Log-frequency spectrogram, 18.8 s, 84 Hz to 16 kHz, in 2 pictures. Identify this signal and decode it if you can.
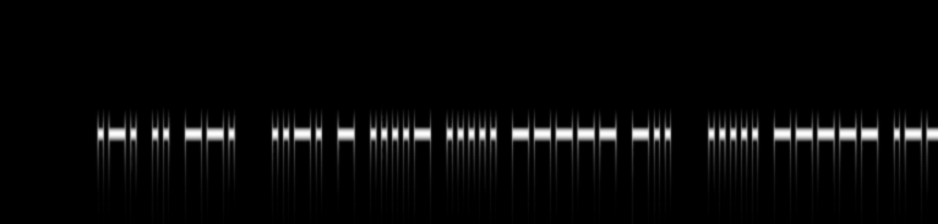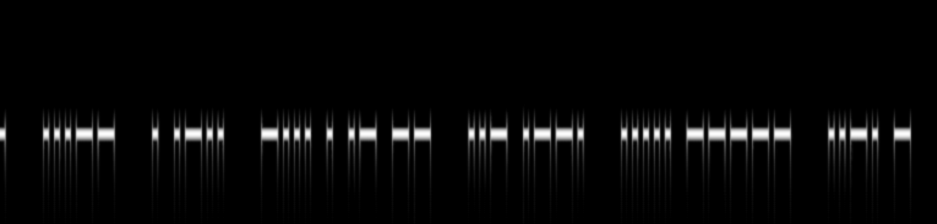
Morse code, heard as a keyed tone, about 22 wpm, 700 Hz. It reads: RIG FT450D 50W 3 EL BEAM UP 50 FT
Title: K1USN SST QSO Practice 22wpm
